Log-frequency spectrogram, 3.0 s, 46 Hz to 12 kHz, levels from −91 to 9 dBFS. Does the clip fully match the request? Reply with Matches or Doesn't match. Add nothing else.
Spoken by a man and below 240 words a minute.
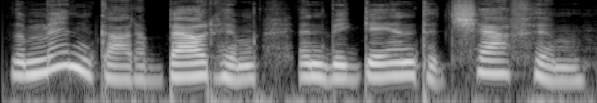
Doesn't match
